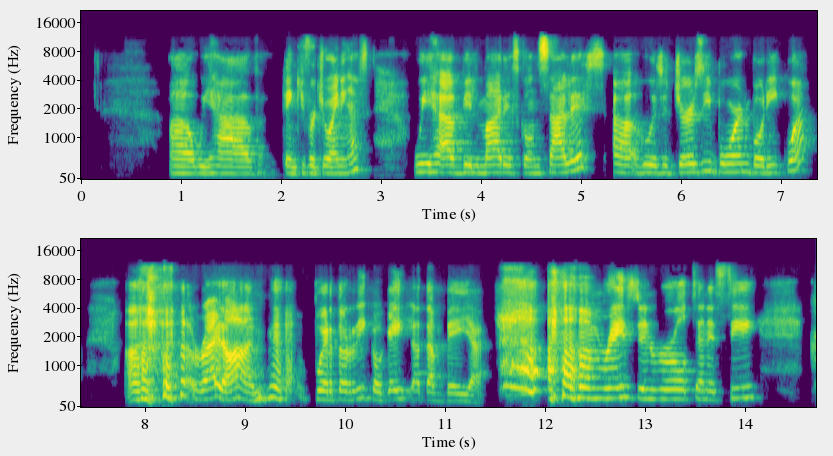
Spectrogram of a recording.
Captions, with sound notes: We have, thank you for joining us. We have Vilmaris Gonzalez, who is a Jersey-born Boricua. (laughs) Right on. (speaking in Spanish) Raised in rural Tennessee.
